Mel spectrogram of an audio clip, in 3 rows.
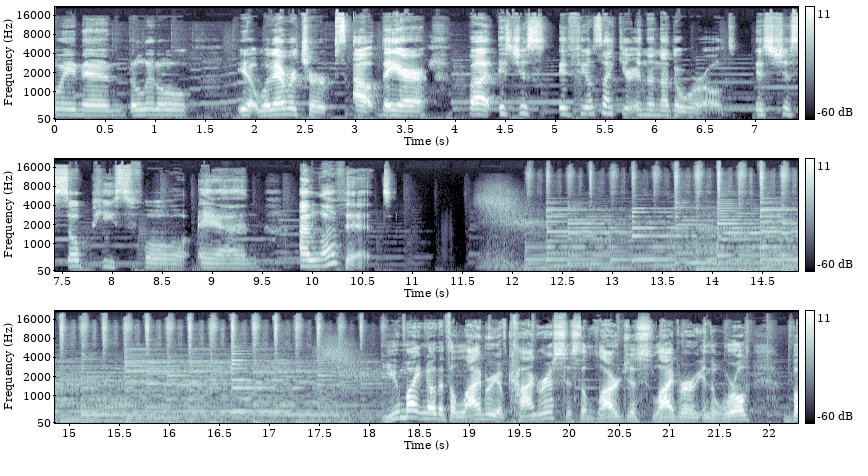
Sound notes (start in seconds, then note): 11.6 screen whooshing; 12.2 lively music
